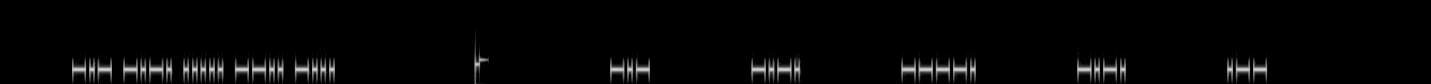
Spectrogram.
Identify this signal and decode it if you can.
Morse code, heard as a keyed tone, about 28 wpm, spaced as for 12 wpm, 700 Hz. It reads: KC5ZB KC9CW
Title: USA Call Signs - 5 Characters - 8x Character Spacing - 28wpm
